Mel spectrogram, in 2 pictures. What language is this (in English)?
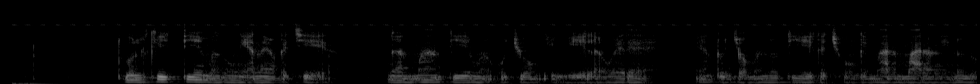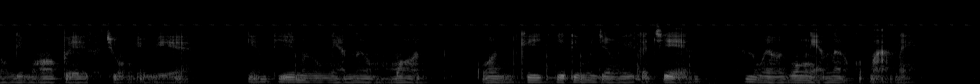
Acoli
